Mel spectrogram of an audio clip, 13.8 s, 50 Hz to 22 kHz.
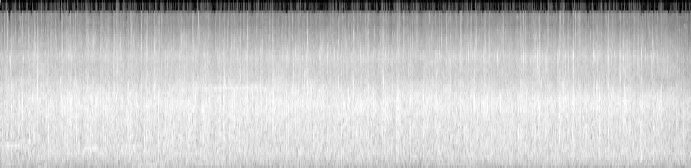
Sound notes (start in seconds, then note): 10.1 applause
